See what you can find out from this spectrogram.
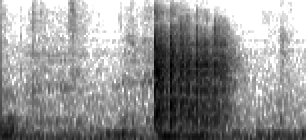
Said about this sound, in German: So. Ist der Würfelwurf.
